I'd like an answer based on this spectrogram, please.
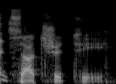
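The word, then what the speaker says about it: Ixitxachitl: Ixitsachiti. Yeah, it's exact. Yeah, it would be X, and then the TX would be T, like TZ.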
